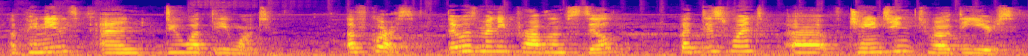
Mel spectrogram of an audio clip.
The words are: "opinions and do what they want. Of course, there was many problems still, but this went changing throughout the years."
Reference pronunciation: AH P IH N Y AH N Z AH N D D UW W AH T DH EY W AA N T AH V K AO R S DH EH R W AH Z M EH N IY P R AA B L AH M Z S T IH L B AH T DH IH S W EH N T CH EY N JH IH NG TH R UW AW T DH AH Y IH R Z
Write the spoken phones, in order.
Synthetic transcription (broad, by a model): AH P IH N Y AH N Z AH N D D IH W AH T DH EY W AA N T AH V K AO R S DH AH R W AH Z M EH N IY P R AA B L AH M Z S T IH L B AH T DH IH S W EH N T CH EY N JH IH NG TH R UW AW T DH AH Y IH R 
